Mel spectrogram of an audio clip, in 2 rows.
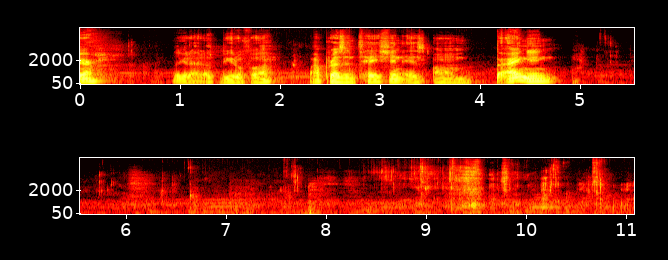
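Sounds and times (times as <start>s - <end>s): biting and chewing chicken: 5.0s - 11.0s.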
